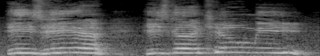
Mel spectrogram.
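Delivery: high, stretched-out mock cry for help; retold screaming. Trapped friend screams out the window to his crew, mock panicked cry. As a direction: imitate a friend yelling from a window, slowing at the end. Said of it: "B D screaming out the window".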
